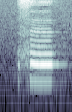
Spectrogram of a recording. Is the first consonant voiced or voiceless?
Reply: voiceless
